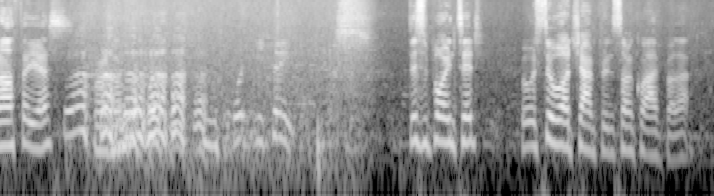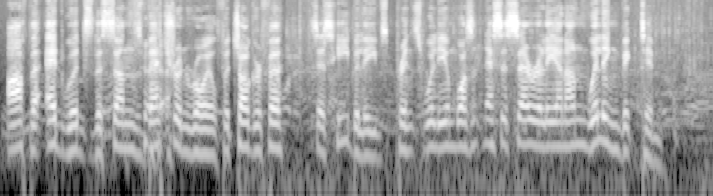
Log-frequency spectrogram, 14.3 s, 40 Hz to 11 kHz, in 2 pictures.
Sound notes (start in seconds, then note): 0.7 photographers laughing; 2.3 voiceover; 7.3 voiceover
